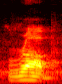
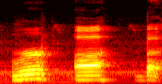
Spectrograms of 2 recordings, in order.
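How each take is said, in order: First: Said in the usual way. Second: R-U-B as three separate sounds, drawn apart; sounded out. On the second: Shown as a demonstration. Teacher breaking the word into sounds for pupils, sounded out. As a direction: sound out "R-U-B" one sound at a time.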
